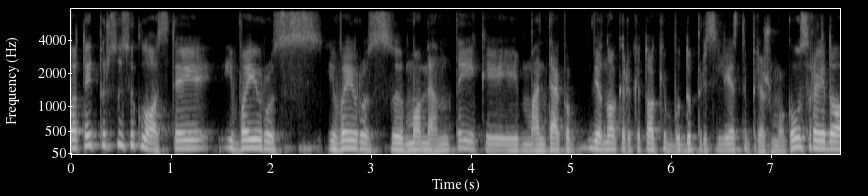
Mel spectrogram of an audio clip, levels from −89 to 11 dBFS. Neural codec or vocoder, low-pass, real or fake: none; 7.2 kHz; real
